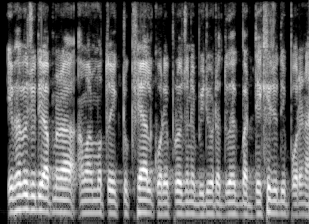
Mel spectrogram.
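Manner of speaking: usual speaking voice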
